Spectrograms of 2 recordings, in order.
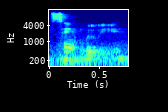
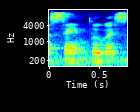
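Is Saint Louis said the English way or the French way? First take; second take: French; English. First: The name is said the French way. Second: The name is said the English way.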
